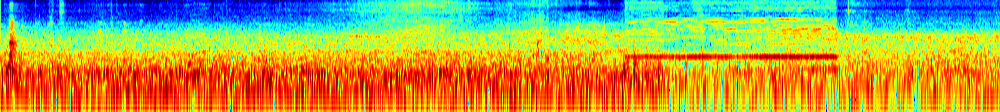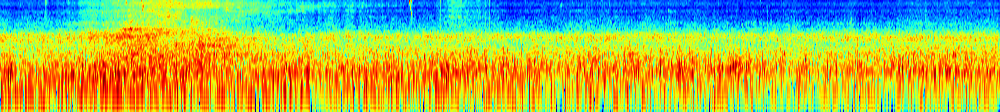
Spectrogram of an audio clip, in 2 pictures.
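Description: Steady rumble of road and wind noise from a vehicle driving along a highway. About nine seconds in, a vehicle horn sounds one long, steady note for about three seconds.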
